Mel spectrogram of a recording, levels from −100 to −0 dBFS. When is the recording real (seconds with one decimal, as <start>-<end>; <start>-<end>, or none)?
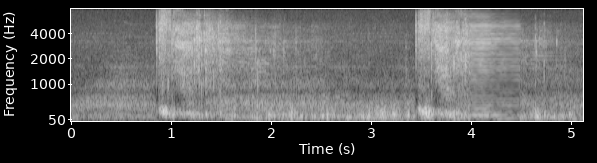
0.0-4.0; 4.5-5.1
